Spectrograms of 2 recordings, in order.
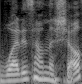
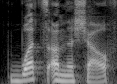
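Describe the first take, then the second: First: The words 'what is' are said in full. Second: The words 'what is' are contracted together. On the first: It is a formal way of saying it. "That's Jason's like very formal diction" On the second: It is a more natural way of saying it. "makes a little more sense"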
